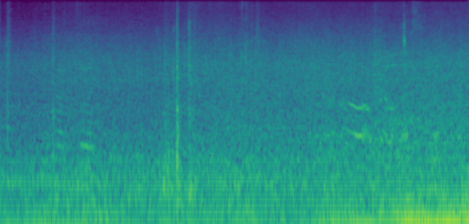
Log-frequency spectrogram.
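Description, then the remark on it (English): The engine of a side-by-side utility vehicle drones steadily with a low rumble as it heads up a hill in very windy conditions, buffeted by heavy wind noise that swells louder near the end; brief clicks and rattles punctuate the ride. “I jump into a side-by-side”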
